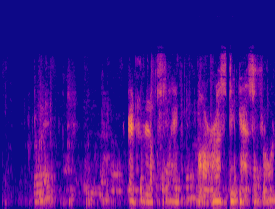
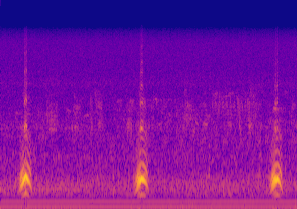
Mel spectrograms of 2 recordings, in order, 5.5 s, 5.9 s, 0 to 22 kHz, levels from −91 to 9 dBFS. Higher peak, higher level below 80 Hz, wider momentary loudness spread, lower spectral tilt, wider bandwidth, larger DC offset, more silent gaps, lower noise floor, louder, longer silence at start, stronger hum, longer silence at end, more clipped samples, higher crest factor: about the same, -4 dBFS vs -2 dBFS; second, -62 dBFS vs -46 dBFS; first, 23 LU vs 20 LU; about the same, -5 dB/octave vs -4.5 dB/octave; second, 8 kHz vs 11 kHz; neither; neither; first, -65 dBFS vs -41 dBFS; second, -27 LUFS vs -13 LUFS; first, 0.65 s vs 0.35 s; neither; second, 0 s vs 0.3 s; neither; first, 24 dB vs 16 dB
